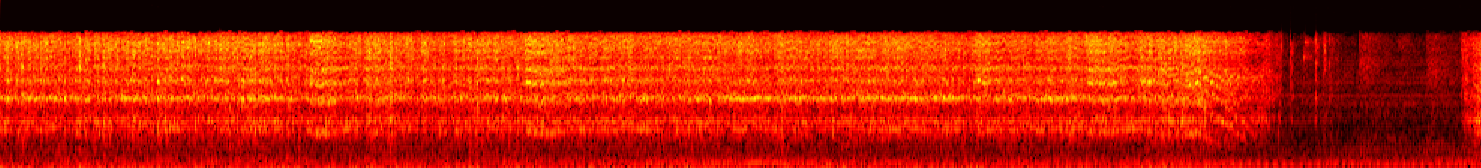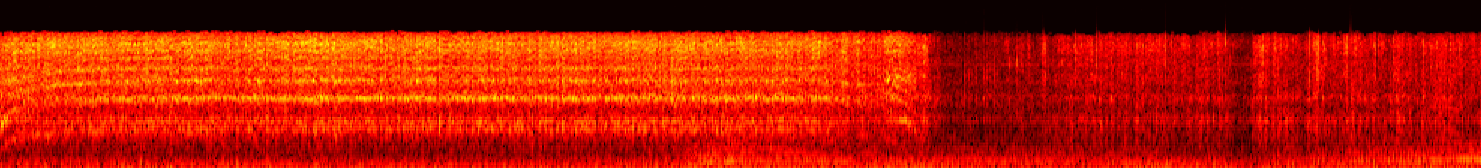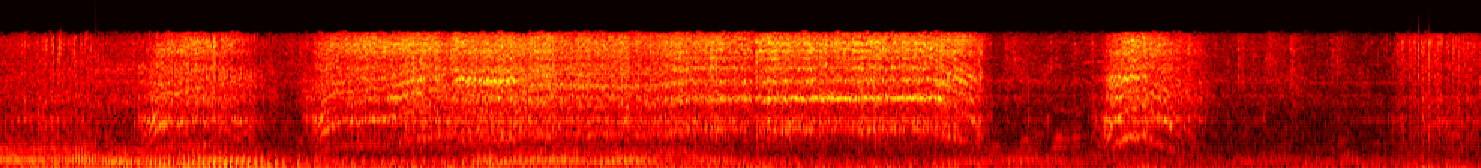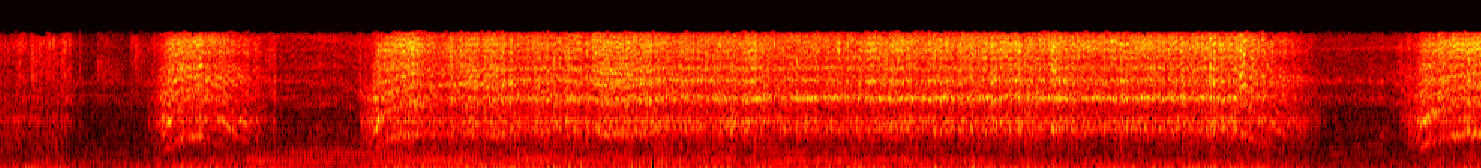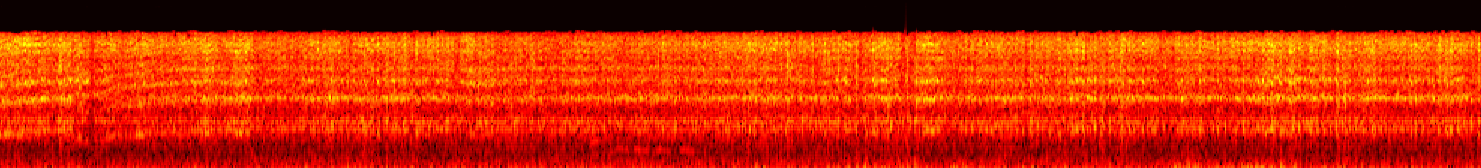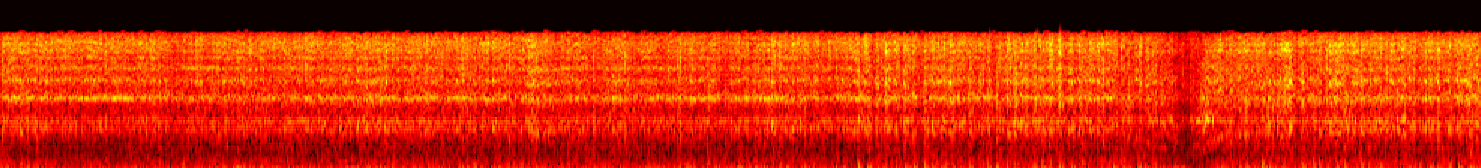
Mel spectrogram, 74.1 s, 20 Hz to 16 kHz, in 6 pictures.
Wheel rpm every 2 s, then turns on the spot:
230, 230, 230, 230, 230, 50, 130, 230, 230, 220, 40, 20, 20, 50, 160, 210, 130, 40, 10, 40, 100, 220, 230, 220, 60, 190, 230, 230, 230, 230, 230, 230, 230, 230, 230, 170, 170.
20-26 32-38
